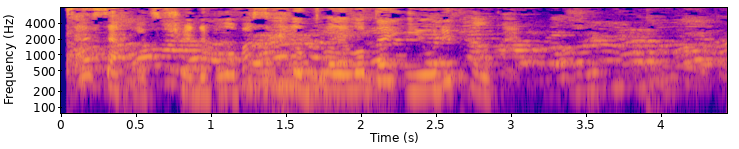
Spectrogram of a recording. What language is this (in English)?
Georgian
